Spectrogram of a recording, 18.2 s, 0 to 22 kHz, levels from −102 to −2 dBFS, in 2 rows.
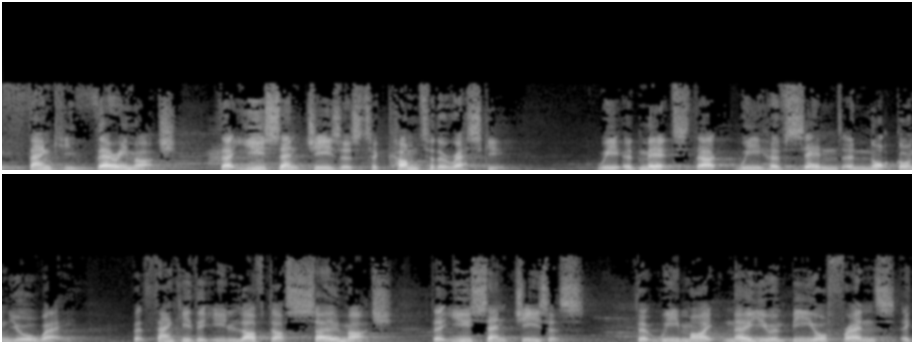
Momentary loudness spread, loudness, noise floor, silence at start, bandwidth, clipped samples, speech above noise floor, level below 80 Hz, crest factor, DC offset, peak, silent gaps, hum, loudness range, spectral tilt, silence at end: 12 LU; -26 LUFS; -61 dBFS; 0 s; 11.5 kHz; under 0.1%; 35 dB; -76 dBFS; 22 dB; under 0.1%; -6 dBFS; none; none; 5 LU; -4 dB/octave; 0 s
